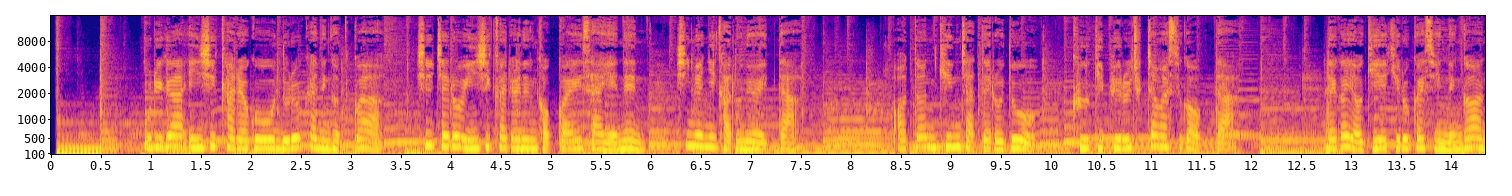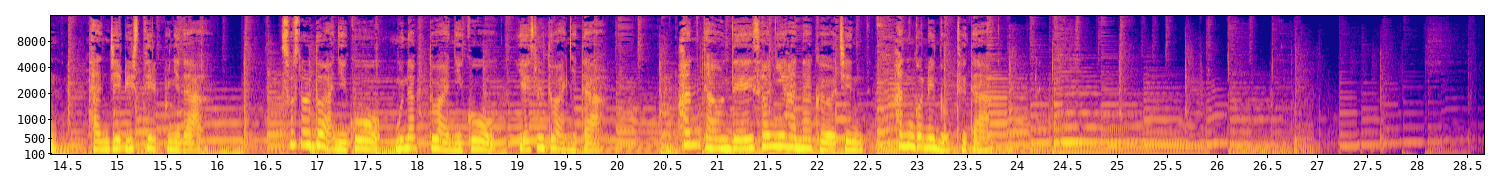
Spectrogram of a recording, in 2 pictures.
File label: Korean Corporate; Female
